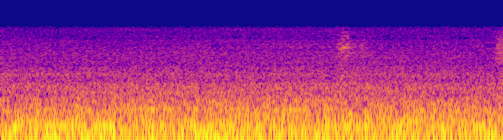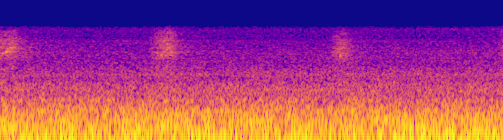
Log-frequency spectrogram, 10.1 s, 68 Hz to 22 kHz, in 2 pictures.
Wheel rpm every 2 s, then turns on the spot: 0, 0, 0, 0, 0.
none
